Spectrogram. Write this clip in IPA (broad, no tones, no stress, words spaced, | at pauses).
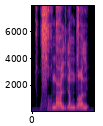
sˤi̤n ʕɯrʏndˤʏl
